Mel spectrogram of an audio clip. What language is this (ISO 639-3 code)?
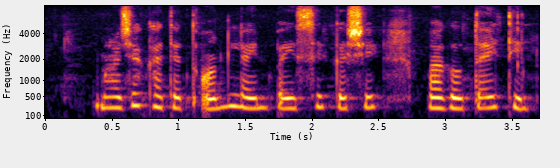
mar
